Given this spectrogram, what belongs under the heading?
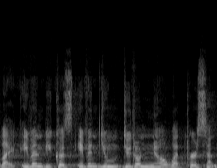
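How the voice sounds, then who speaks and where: A woman talks at a fairly quick pace. She speaks with a slight Mexican accent. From Mexico. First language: Spanish. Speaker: panel moderator. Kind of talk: panel discussion.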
